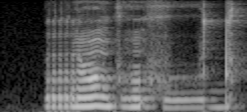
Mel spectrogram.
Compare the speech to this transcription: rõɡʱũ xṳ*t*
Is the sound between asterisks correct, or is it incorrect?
incorrect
